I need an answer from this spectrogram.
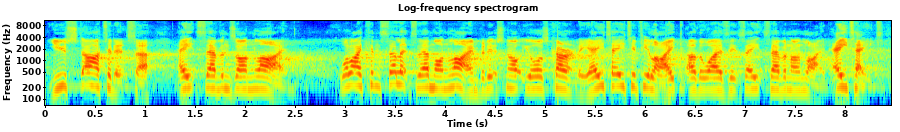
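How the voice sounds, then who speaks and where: A British man working as an auctioneer, calling live bids quickly with wry, bantering asides to bidders. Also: sits high, animated, bright, forceful tone. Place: large reverberant auction hall. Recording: reverberant hall, amplified, faint background noise.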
